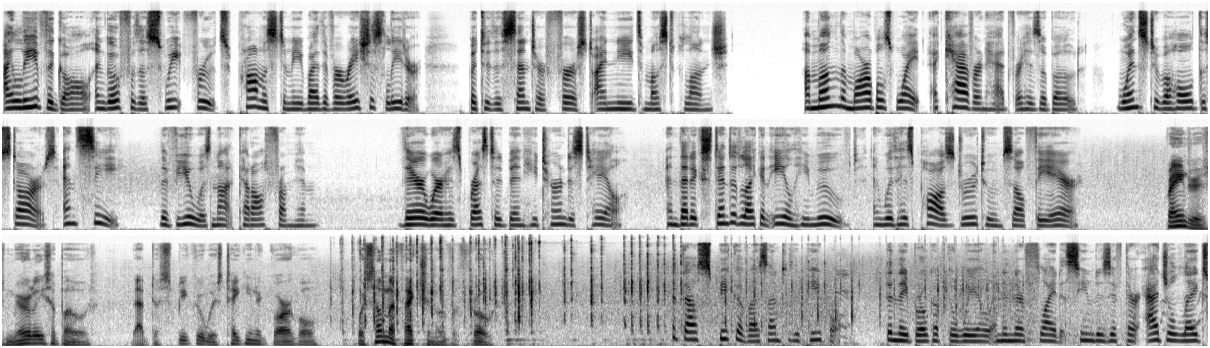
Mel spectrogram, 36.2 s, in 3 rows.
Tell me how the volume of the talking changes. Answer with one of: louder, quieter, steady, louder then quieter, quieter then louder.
steady.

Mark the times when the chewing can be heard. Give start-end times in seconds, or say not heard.
not heard.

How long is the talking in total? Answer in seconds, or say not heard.
32 s.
